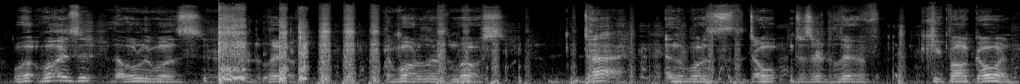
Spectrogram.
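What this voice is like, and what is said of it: Imitates another person's voice. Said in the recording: “my best Sylvester Stallone impression”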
